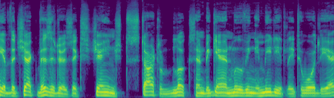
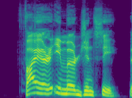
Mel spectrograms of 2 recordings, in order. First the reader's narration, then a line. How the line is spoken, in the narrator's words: the same voice shouted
